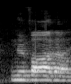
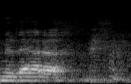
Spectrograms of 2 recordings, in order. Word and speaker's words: Nevada: So I was pronouncing it Nevada instead of Nevada, which apparently is tantamount to strangling a newborn kitten in these which is kind of ironic, considering the name comes from the Spanish Nevada, which means snow-capped.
